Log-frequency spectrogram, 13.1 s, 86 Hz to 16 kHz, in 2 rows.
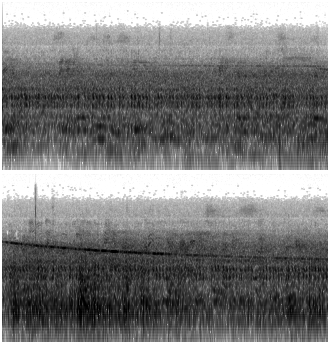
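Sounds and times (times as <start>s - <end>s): high whine falling in pitch: 0.0s - 13.0s
aircraft passing by: 4.5s - 13.0s.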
